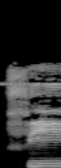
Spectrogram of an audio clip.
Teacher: as an example the word feel feel now as you notice there was a sound Oh before the tongue came up to finish off the l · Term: dark L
